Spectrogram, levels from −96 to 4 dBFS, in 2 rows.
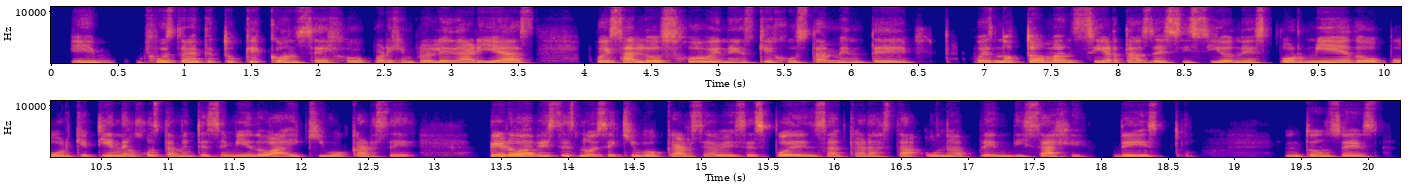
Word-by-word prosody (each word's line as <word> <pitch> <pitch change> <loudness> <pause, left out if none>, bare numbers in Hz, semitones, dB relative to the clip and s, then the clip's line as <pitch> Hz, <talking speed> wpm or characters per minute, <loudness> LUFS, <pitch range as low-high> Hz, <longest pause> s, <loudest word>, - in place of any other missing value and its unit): Y, 240 +2 0
mm, 165 -7 -9 0.3
justamente, 320 +4 +1
¿tú 325 0 -5
qué 385 0 -2
consejo? 195 - -1
Por 190 0 -2
ejemplo, 185 -1 0
le 180 -1 +2
darías, 185 +3 +2 0.4
pues, 235 -1 +2
a 215 -1 +6
los 185 -1 +4
jóvenes 210 0 0
que 225 -1 -1
justamente, 225 -2 -1 0.4
pues, 295 - 0
no 310 +2 +1
toman 285 -2 +3
ciertas 235 -2 -1
decisiones 185 -2 +1
por 165 -3 0
miedo, 185 -1 +3
porque 160 0 -2
tienen 240 +10 0
justamente 225 -5 -3
ese 195 -4 -3
miedo 170 0 +1
a 125 - +3
equivocarse, 150 +4 -3 0.5
pero 300 +1 +5
a 295 - +5
veces 320 +6 -1
no 285 -4 +1
es 260 +1 -2
equivocarse, 160 - -1
a 140 - -3
veces 160 +10 +1
pueden 180 -2 +2
sacar 160 -4 -4
hasta 155 0 -2
un 200 -3 +1
aprendizaje 165 - -2
de 155 0 +1
esto. 155 0 -7 0.6
Entonces, 195 +2 -1
195 Hz, 135 wpm, -27 LUFS, 170-235 Hz, 0.6 s, a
